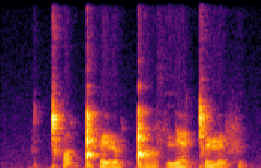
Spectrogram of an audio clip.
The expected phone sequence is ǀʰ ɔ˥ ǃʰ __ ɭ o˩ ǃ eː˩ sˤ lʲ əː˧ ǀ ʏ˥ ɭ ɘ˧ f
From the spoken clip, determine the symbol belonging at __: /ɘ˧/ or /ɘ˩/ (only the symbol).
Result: ɘ˧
